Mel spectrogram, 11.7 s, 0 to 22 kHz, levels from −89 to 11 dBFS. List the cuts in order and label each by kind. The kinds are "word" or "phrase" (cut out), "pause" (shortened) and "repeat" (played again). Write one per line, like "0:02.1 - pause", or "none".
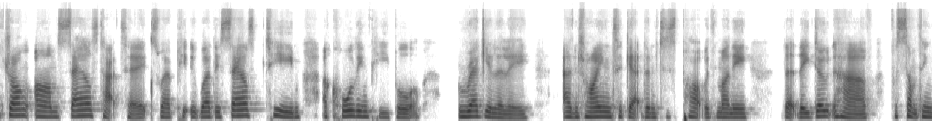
none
